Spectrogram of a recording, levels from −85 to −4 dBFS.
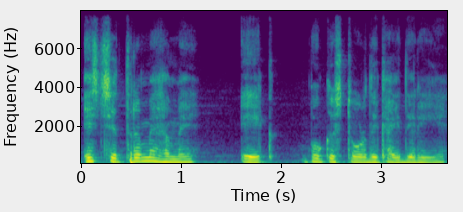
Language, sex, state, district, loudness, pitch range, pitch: Hindi, male, Bihar, Gaya, -16 LUFS, 125-155 Hz, 135 Hz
